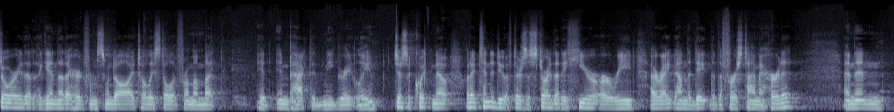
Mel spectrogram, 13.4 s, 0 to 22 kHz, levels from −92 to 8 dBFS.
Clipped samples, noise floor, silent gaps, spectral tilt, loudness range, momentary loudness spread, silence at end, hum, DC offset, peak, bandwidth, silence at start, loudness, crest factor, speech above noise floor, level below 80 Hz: under 0.1%; -42 dBFS; none; -6.5 dB/octave; 2 LU; 5 LU; 0.05 s; none; under 0.1%; -2 dBFS; 11.5 kHz; 0 s; -21 LUFS; 18 dB; 22 dB; -56 dBFS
